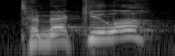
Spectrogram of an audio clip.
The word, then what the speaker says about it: Temecula: newly sworn in conservative board School Board in temakula I'll make sure I pronounce that right Valley Temecula thank you Rachel California saying it will quote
